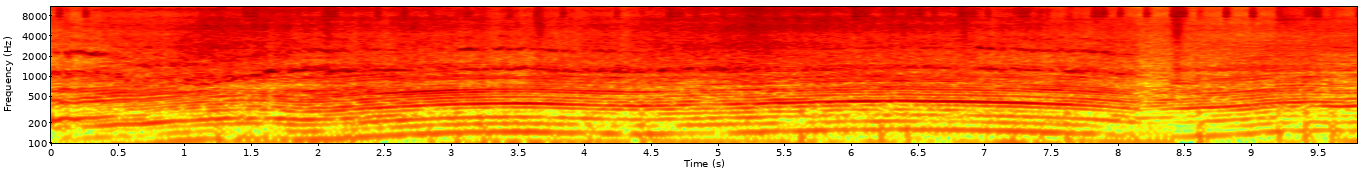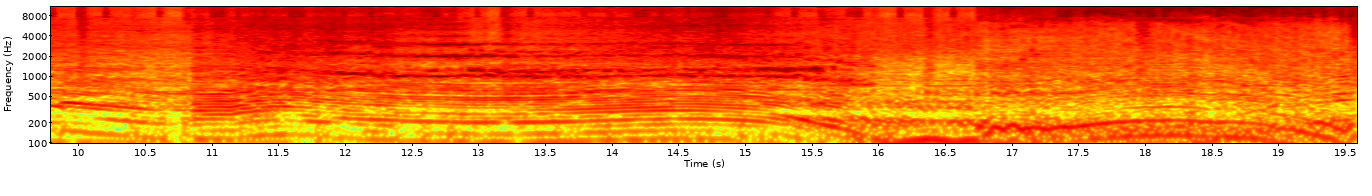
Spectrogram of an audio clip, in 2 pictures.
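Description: A 420 hp 1969 Volvo Amazon racing a new Volkswagen Golf R Mk8, loud engines revving hard and rising and falling through gears with tires squealing and skidding, continuous and close.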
